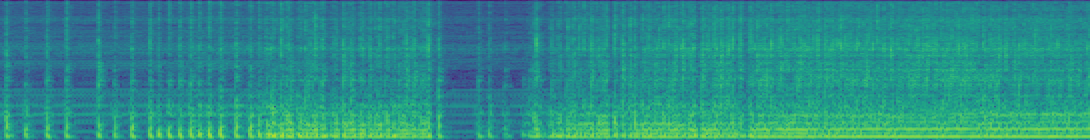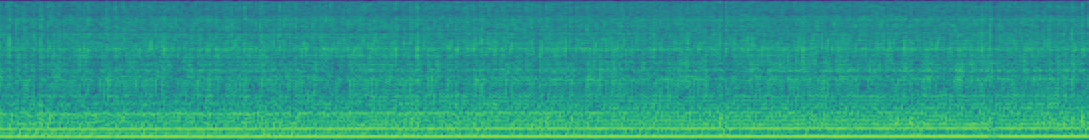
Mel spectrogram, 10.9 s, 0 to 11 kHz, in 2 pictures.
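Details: Vectorfog H100SF pulse jet thermal fogger at start-up: a few sputtering pops at light-off, then a loud, steady low drone at one even speed; the pulse jet is running properly.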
